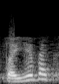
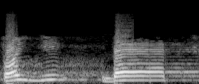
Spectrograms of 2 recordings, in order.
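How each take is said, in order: First: The vowel after the b is short. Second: The vowel after the b is long. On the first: The speaker calls it wrong. "لو تبص هنقول ايه طيبات، مش كده؟" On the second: The speaker calls it right. "انما دي طيبات عليها الالف، مدلي البه ده الف كاملة"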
